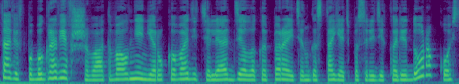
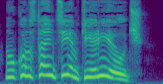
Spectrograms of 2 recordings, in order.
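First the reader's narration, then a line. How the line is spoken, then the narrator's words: Wailing. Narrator (Russian): взвыл Куропатов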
